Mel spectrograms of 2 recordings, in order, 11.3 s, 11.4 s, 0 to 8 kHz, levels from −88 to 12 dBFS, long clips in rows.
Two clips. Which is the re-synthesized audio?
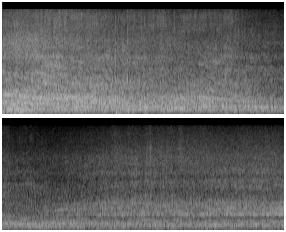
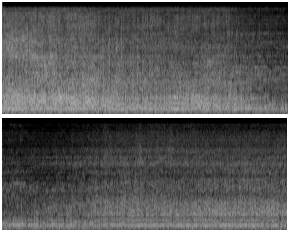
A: second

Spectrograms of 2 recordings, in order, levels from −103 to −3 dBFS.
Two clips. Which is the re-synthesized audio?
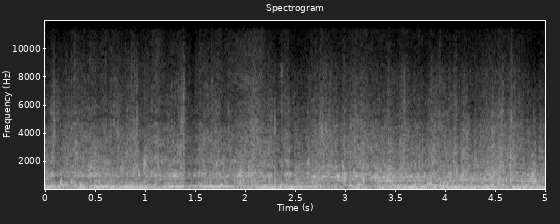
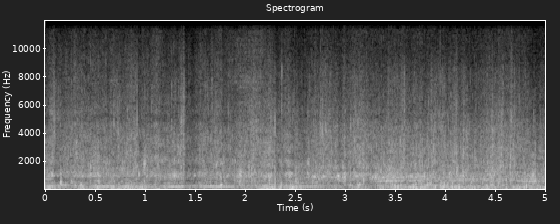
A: first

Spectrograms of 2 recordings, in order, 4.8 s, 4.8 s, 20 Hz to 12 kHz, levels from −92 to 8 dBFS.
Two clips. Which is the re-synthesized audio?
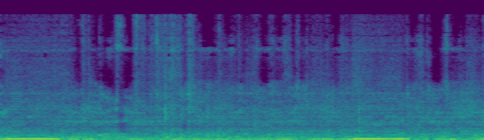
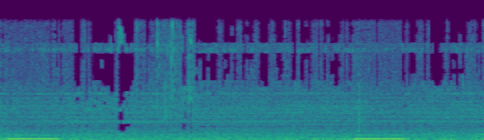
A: first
